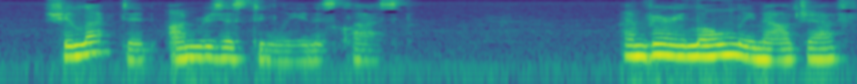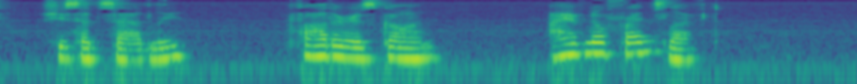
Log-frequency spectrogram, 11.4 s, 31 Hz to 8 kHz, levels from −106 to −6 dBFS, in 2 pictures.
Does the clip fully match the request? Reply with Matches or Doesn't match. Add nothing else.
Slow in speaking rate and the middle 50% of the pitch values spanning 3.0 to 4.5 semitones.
Matches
